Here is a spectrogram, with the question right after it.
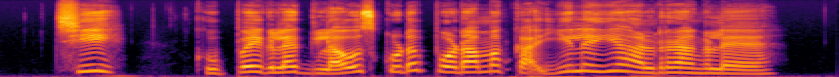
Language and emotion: Tamil, disgusted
